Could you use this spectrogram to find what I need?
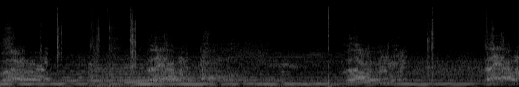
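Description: Metal parts of a gun click as they are handled.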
